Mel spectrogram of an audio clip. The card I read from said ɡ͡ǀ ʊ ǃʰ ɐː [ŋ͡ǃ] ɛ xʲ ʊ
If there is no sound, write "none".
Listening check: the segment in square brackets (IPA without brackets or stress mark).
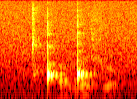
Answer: ŋ͡ǃ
